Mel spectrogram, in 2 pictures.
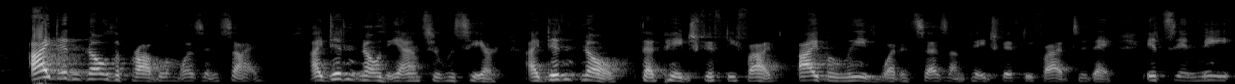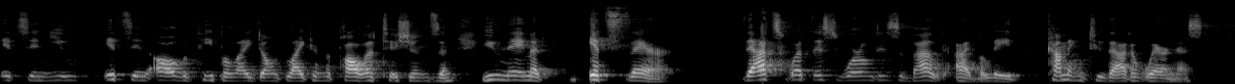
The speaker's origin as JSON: {"language": "English", "town": "Humboldt", "region": "Saskatchewan", "country": "Canada", "said": "By the way, I'm from Humboldt, Saskatchewan. Everybody knows Humboldt, Saskatchewan these days, don't you?"}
